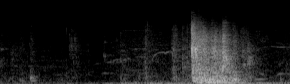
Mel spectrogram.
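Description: A door shut behind departing visitors with a single loud slam: a broad, heavy thud that lingers briefly before fading, following quieter shuffling movement.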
